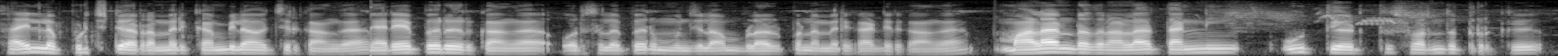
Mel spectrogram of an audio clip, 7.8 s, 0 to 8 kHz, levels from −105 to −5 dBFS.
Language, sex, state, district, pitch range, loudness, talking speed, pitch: Tamil, male, Tamil Nadu, Namakkal, 105-130 Hz, -23 LUFS, 175 wpm, 120 Hz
